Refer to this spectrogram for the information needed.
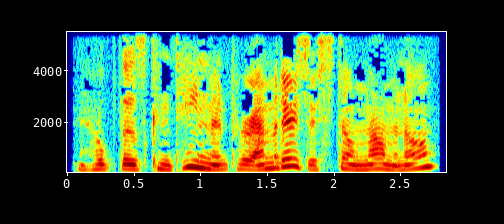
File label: hope nominal, female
